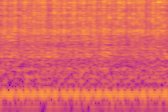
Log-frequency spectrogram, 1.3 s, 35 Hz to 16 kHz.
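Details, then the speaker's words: Ford 515 sickle mower on a tractor, freshly greased and test-run: even, steady low drone with no big rattles or knocks, runs smoothly and sounds good; drive belt is old and cracked, due for replacement. "honestly it sounds good no weird big rattles or anything"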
